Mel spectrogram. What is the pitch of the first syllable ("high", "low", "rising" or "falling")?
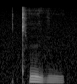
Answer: falling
